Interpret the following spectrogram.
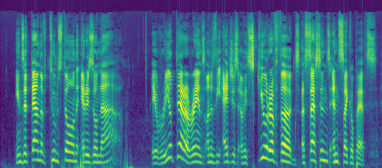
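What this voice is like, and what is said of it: Put-on French accent. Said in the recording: “can you start over but in a French accent?”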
